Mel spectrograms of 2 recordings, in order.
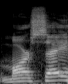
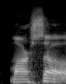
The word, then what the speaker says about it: Marcel: we got the homie marseille how do you say your name boss i probably butchered it marcel okay my fault boss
